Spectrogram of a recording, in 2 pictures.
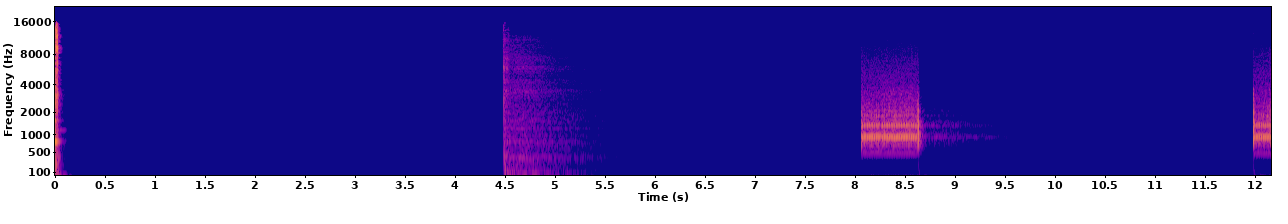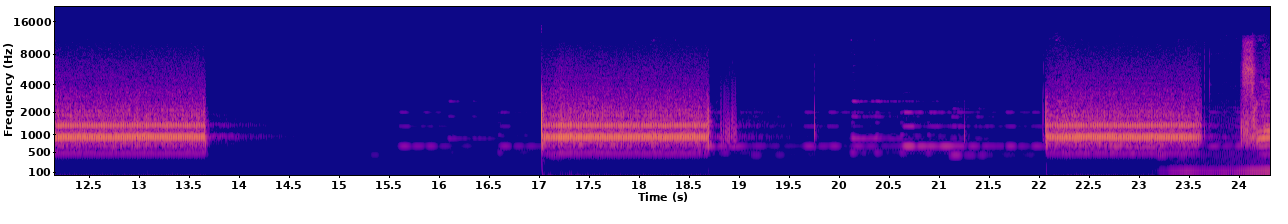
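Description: A click, then a telephone ringing tone sounding four times in long, steady electronic bursts separated by pauses of silence; clear and fairly loud, with no voices.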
